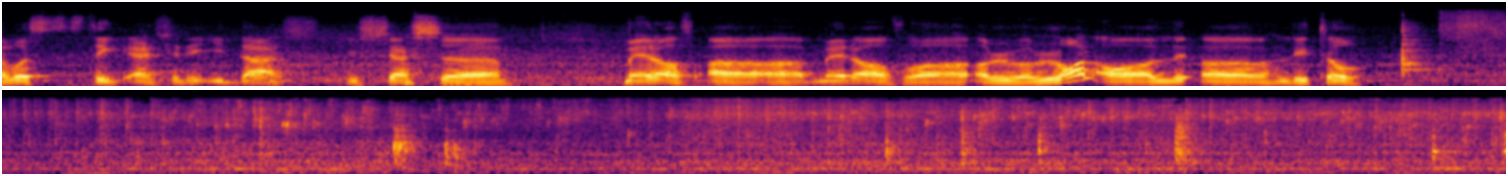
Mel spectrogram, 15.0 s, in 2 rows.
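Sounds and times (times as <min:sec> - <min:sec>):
ginger sizzling in hot oil: 0:07.2 - 0:15.0.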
